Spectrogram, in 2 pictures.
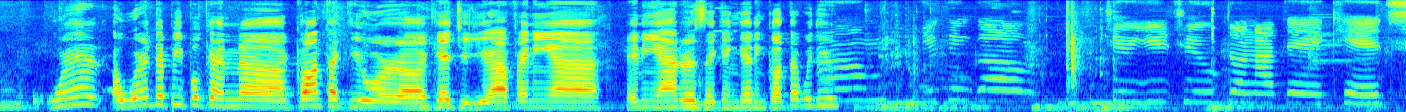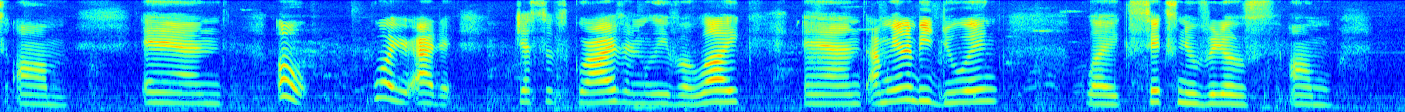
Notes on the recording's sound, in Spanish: Woodmoor Market Special. Live #eventoenvivo.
